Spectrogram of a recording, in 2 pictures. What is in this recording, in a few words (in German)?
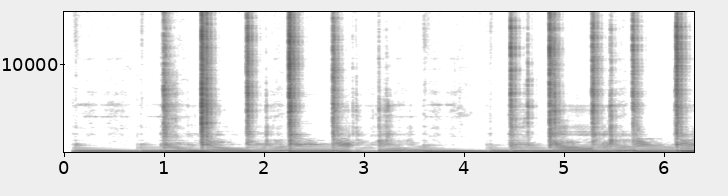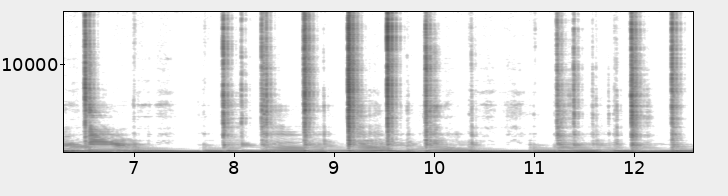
Lewitt LCT 1040 Cort Akustik Bass Acht mit Line6 Amp FET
